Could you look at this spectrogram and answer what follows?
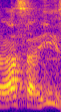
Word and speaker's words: açaí: People sometimes don't know how to pronounce our main product, which is the açaí, so we made it this way.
